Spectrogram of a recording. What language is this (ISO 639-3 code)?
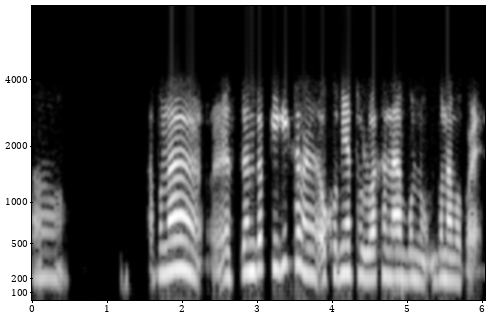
asm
